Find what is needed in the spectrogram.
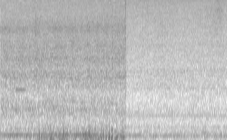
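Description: Low, steady rumbling background noise that cuts off abruptly a little past halfway, replaced by a quieter steady hum.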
